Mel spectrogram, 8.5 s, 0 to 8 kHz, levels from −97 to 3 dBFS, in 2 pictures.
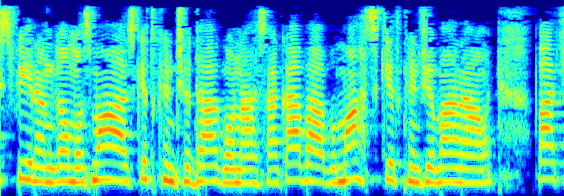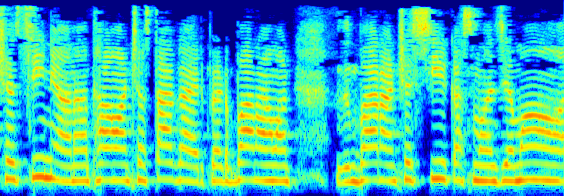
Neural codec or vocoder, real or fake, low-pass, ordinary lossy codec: none; real; 7.2 kHz; MP3, 32 kbps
